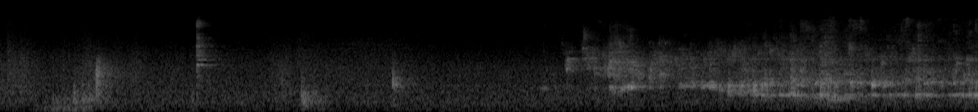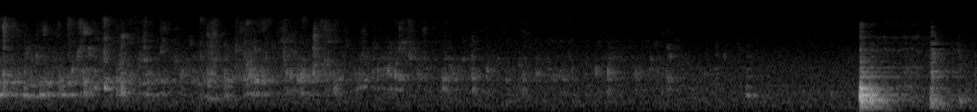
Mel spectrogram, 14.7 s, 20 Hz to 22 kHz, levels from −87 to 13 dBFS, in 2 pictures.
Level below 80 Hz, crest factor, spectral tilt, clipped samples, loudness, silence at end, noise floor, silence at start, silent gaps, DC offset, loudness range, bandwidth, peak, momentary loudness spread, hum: -84 dBFS; 32 dB; -3.5 dB/octave; under 0.1%; -42 LUFS; 0 s; -63 dBFS; 0 s; none; under 0.1%; 17 LU; 13.5 kHz; -12 dBFS; 15 LU; none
